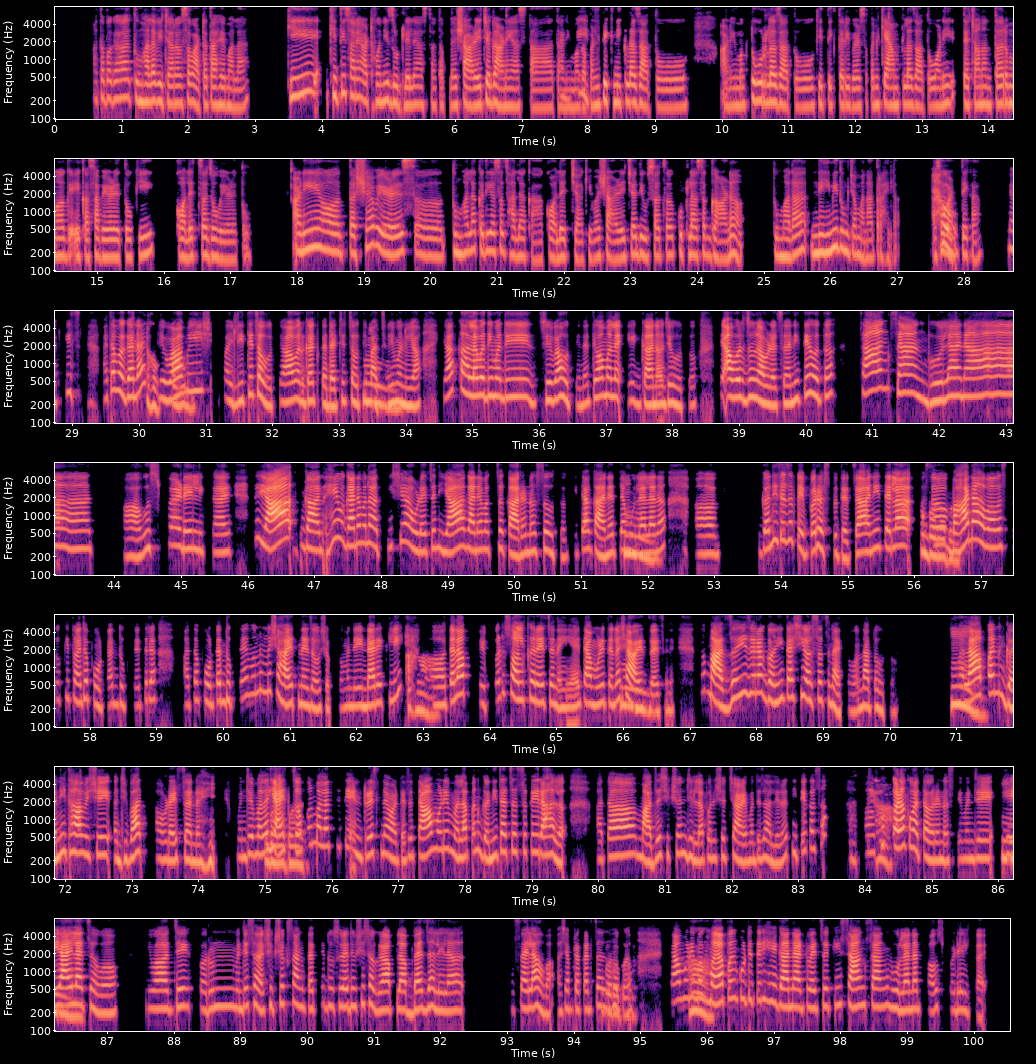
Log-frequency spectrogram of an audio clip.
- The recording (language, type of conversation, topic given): Marathi, podcast, शाळा किंवा कॉलेजच्या दिवसांची आठवण करून देणारं तुमचं आवडतं गाणं कोणतं आहे?
- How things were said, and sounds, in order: other background noise; tapping; singing: "सांग-सांग भोलानाथ पाऊस पडेल काय?"; in English: "सॉल्व्ह"; stressed: "अजिबात"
